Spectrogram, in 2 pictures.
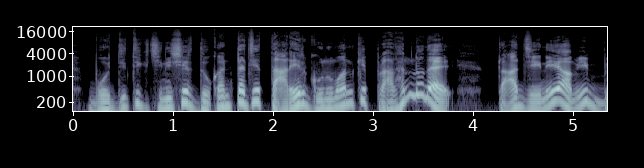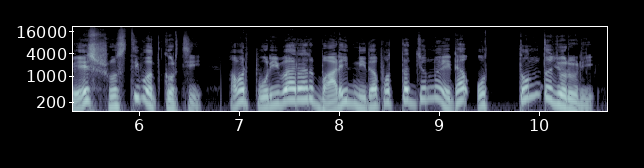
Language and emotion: Bengali, happy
